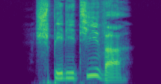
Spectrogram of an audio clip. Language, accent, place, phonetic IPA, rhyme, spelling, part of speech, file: German, Germany, Berlin, [ʃpediˈtiːvɐ], -iːvɐ, speditiver, adjective, De-speditiver.ogg
- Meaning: inflection of speditiv: 1. strong/mixed nominative masculine singular 2. strong genitive/dative feminine singular 3. strong genitive plural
